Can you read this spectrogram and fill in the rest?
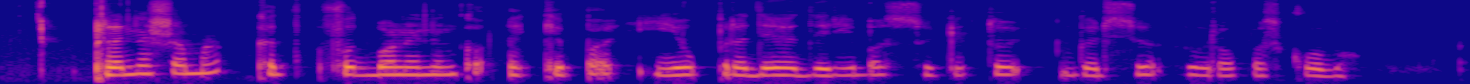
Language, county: Lithuanian, Vilnius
